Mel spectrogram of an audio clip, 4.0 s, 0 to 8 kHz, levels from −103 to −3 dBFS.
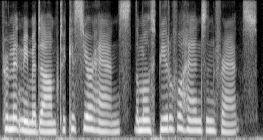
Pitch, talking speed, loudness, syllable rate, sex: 210 Hz, 195 wpm, -16 LUFS, 5.0 syllables/s, female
